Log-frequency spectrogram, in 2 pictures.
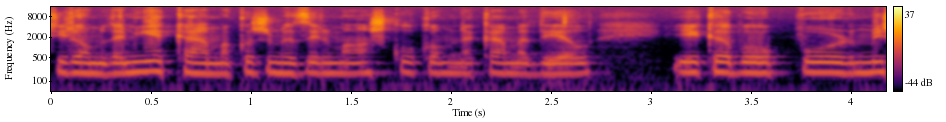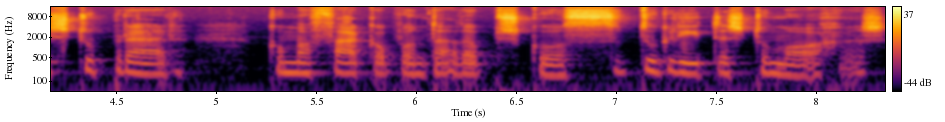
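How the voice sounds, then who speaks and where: A woman talks at a fairly quick pace in a European Portuguese accent, her pitch fairly low and her intonation flat and monotone. The recording is very clean, with a silent background. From Portugal. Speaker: educator and abuse survivor speaker. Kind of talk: interview testimony.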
